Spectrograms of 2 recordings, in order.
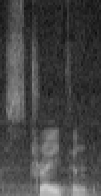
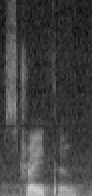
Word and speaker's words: strengthen: Strengthen. – Straighten.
